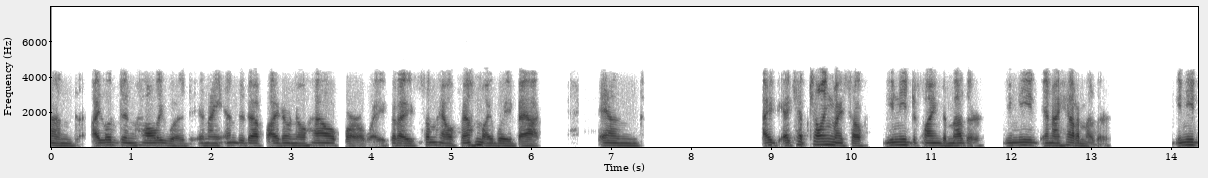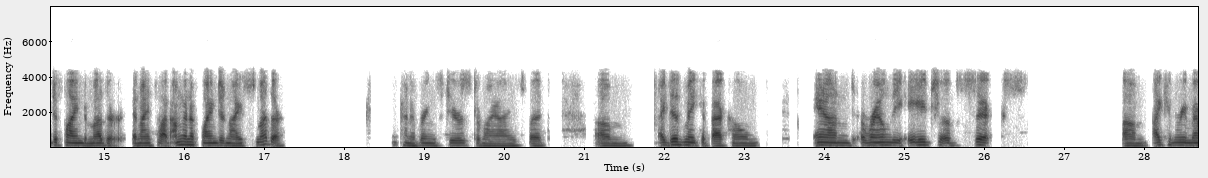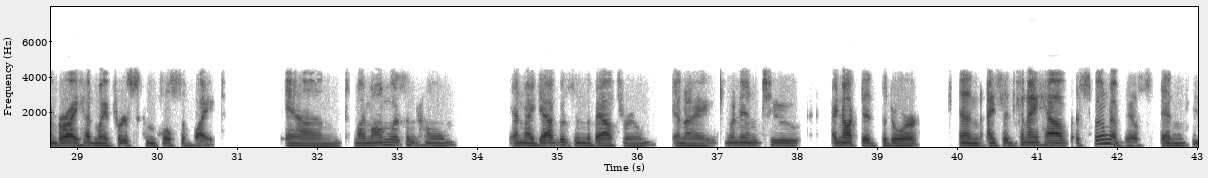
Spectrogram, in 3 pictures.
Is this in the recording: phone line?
yes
